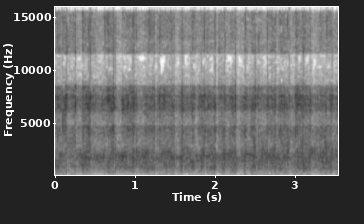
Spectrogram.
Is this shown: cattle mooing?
no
